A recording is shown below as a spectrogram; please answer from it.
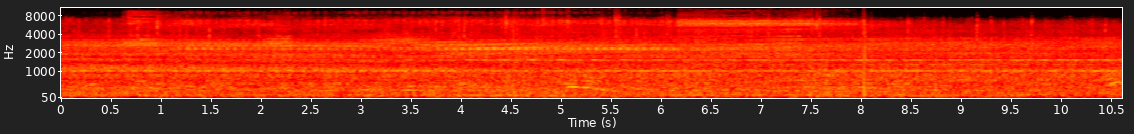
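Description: A model train running along the layout track, a steady rolling rumble of wheels and motor over the constant background noise of a busy hall.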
